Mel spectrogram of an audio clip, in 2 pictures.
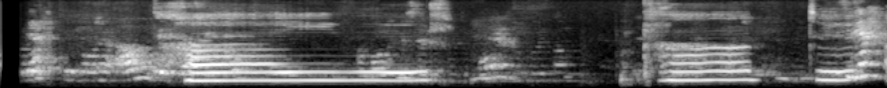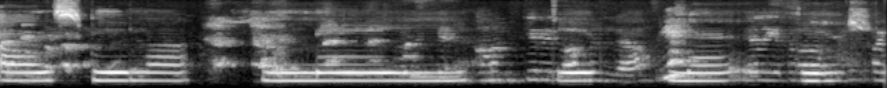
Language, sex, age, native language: Icelandic, other, 11, Icelandic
